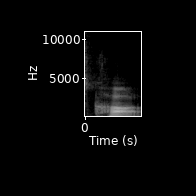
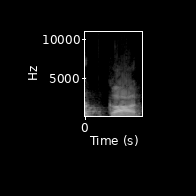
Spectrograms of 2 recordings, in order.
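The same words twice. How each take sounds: First: "car" as an open "khaa", no r; British-style "car" ending on a long vowel; silent final r. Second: "car" with the final r pronounced; Hindi-style "car", closing on an audible r; r fully sounded. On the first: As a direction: drop the r in "car", puff the k. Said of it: "रा नहीं बोलना है पूरा पूरा". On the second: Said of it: "रा नहीं बोलना है". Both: Shown as a demonstration.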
